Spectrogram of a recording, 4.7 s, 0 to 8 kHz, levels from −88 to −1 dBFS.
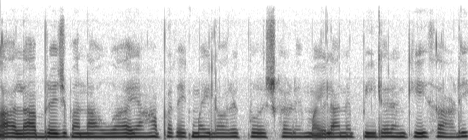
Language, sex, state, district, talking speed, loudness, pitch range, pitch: Hindi, female, Uttarakhand, Tehri Garhwal, 270 wpm, -16 LUFS, 195-210 Hz, 200 Hz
